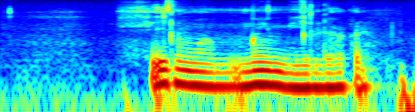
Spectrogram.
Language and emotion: Russian, neutral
